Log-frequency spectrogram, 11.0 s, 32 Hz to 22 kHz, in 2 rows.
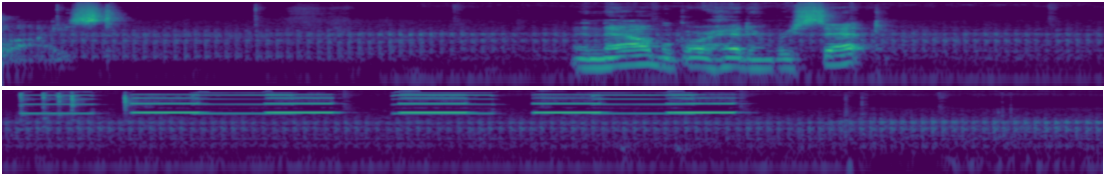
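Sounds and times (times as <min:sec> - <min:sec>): faint steady hum: 0:00.0 - 0:11.0
fire alarm panel beeping: 0:05.6 - 0:09.3.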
